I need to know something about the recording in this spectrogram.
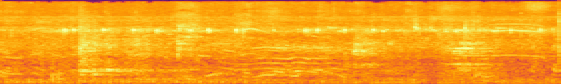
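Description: Quiet open-air ambience: faint, indistinct murmuring voices in the background, with a steady high-pitched pulsing chirp.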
